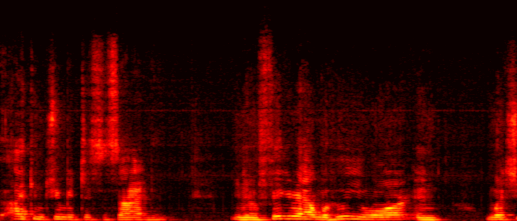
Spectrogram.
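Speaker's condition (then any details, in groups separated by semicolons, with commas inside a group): Cerebral palsy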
